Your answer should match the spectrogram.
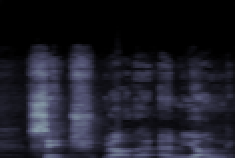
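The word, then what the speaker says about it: Sytch: by um two researchers one was called Maxim Stitch Sitch rather and Young H Kim who um sounds like a Korean name.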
